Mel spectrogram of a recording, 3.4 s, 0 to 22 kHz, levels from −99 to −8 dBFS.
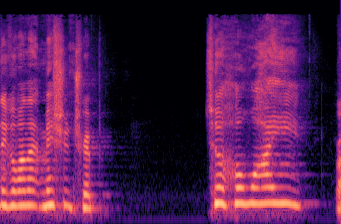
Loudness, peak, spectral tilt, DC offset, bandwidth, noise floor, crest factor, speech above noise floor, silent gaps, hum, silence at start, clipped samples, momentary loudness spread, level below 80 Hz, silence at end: -25 LUFS; -10 dBFS; -3.5 dB/octave; under 0.1%; 17.5 kHz; -78 dBFS; 18 dB; 53 dB; none; none; 0 s; under 0.1%; 10 LU; -76 dBFS; 0 s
